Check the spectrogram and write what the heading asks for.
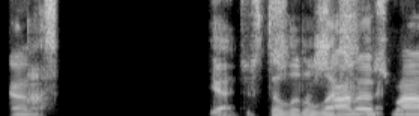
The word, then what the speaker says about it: Asuka: That's why Asuka is not Asuka. She's Asuka.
